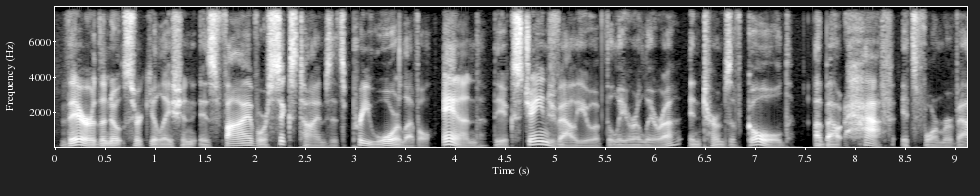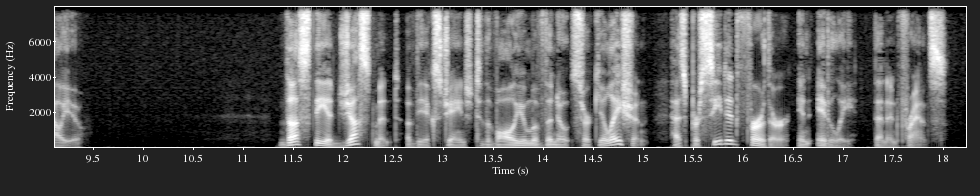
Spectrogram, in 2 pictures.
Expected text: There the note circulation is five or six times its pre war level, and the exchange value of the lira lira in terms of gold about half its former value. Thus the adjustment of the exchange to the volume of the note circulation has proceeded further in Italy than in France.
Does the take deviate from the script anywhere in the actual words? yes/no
no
